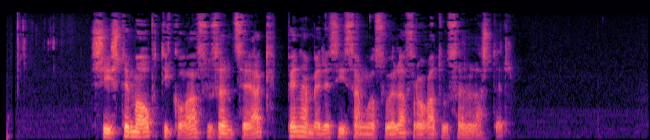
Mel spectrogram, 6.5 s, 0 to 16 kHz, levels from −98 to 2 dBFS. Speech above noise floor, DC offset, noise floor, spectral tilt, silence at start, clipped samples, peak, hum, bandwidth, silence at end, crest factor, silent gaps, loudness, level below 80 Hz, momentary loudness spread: 46 dB; under 0.1%; -69 dBFS; -4 dB/octave; 0.25 s; under 0.1%; -4 dBFS; none; 11.5 kHz; 1.4 s; 20 dB; none; -23 LUFS; -56 dBFS; 13 LU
